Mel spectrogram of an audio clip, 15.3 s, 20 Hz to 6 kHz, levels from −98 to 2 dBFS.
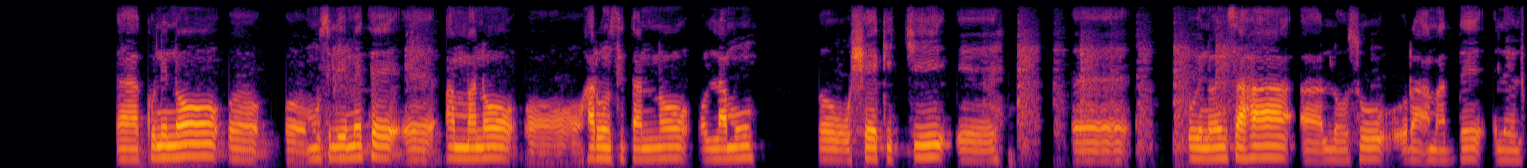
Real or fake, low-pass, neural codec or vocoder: real; 5.4 kHz; none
